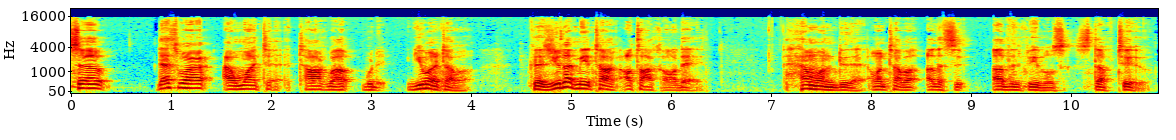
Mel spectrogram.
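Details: Aphasia in an adult man following a stroke; finding: aphasia.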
